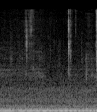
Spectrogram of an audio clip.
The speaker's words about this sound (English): They're an interesting take on just the regular pickle. Yeah, they are. Definitely gives it another layer of crunch too, which is pretty good overall in this sandwich.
